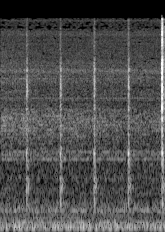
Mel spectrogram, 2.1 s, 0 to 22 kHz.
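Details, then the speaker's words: Floppy drive in a Macintosh PowerBook 165 (with failing-capacitor LCD contrast problem) formatting a disk: soft, evenly spaced clicks about two per second as the head steps across tracks; formats successfully, normal operation. "all right looks like it formatted and there we go one formatted"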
